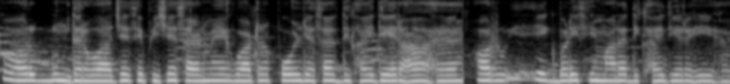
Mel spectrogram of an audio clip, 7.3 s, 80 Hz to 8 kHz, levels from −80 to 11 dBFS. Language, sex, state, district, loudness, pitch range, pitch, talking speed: Hindi, male, Gujarat, Valsad, -14 LUFS, 200-215 Hz, 205 Hz, 205 wpm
